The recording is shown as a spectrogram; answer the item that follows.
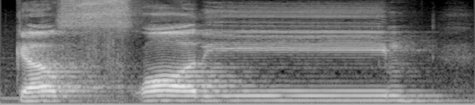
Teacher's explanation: اس کاف کے بعد الف بھی ہے اور لام بھی ہے، ان دونوں کو ہم نہیں پڑھیں گے۔ کاف کو ڈائریکٹ صاد سے ملا کر صاد پر تشدید ہونے کی وجہ سے تھوڑا ٹھہراؤ بھی کریں گے اور صاد کو موٹا پڑھنے کے ساتھ صاد میں سٹی بھی ادا کریں گے۔ پھر را کو ہم یا ساکن سے ملا دیں گے اور را کو ایک الف کی مقدار کھینچنے کے ساتھ را کو باریک کر کے پڑھیں گے۔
